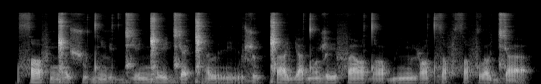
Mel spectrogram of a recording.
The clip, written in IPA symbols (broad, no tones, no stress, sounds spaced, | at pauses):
sˤ æ f ŋ͡ǁ ə ʃ u d ĩ lʲ ə d d͡ʑ e ŋ͡ǁ e d͡ʑ æ ɡ͡ǁ a l r i r ʐ ɯ ǁ a ʎ a d ɔ̃ ʐ e f a dˤ a b ĩ l ɭ u tˤ z ɯ f sˤ a f lˠ ɯ d͡ʑ a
